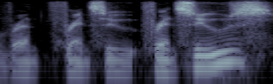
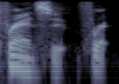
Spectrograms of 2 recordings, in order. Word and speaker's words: Francouz: talked about this, and I already forgot how it's pronounced. It's Francouz. I think they said Franco or Francouz. Maybe. I'm gonna trust Pat Foley. He said Francouz, and he knows.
